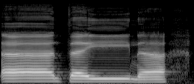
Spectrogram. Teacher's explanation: کھڑا زبر کو تھوڑا سا لمبا کر کے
